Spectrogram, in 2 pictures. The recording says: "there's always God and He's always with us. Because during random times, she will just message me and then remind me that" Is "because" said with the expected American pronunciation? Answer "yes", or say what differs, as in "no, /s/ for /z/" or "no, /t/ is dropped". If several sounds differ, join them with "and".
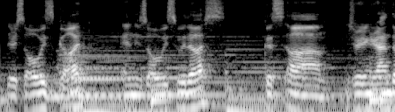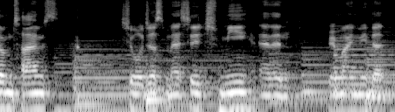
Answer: no, /z/ is dropped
